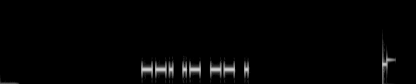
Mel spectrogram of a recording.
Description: Morse code, heard as a keyed tone, about 34 wpm, 700 Hz. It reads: GAME
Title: Four Letter Words - 35wpm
